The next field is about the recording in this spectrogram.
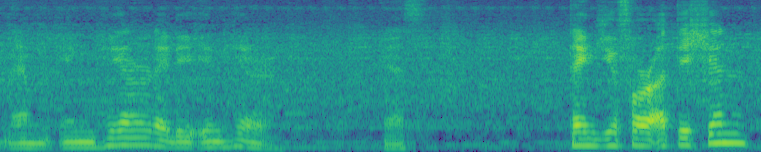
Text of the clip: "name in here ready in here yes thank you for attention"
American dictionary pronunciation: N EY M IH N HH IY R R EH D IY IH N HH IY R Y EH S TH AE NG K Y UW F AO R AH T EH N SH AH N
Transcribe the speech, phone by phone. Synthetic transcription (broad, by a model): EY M IH N HH IY R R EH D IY IH N HH IY R Y EH S T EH NG K Y UW F AO R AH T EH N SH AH N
